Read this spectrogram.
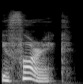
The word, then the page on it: euphoric: British English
